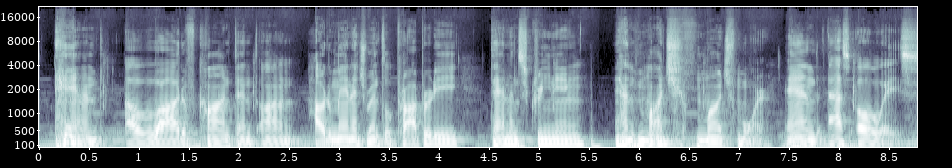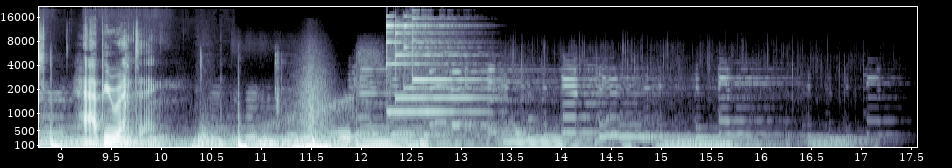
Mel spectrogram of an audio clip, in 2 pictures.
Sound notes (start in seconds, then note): 11.2 logo whooshes; 12.2 upbeat music; 12.2 bell chimes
